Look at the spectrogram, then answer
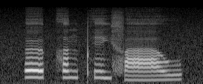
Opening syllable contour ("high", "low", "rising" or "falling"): high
